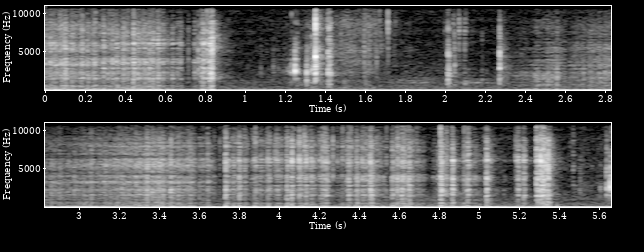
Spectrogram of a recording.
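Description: A green-handled blade scrapes crunchy curls off a solid, dry green soap bar held in the palm. Repeated short, crisp scraping bursts with bright, high crackle sit over a steady low hum.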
